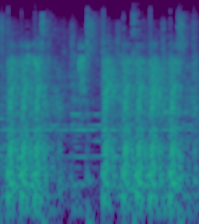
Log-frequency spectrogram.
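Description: Shotgun blasts in the Die Hard Trilogy video game, three loud booming shots spaced roughly half a second apart, each with a short crackling tail, no speech.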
